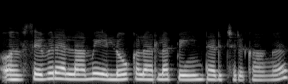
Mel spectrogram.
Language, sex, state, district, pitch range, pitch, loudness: Tamil, female, Tamil Nadu, Nilgiris, 215-235 Hz, 225 Hz, -14 LUFS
